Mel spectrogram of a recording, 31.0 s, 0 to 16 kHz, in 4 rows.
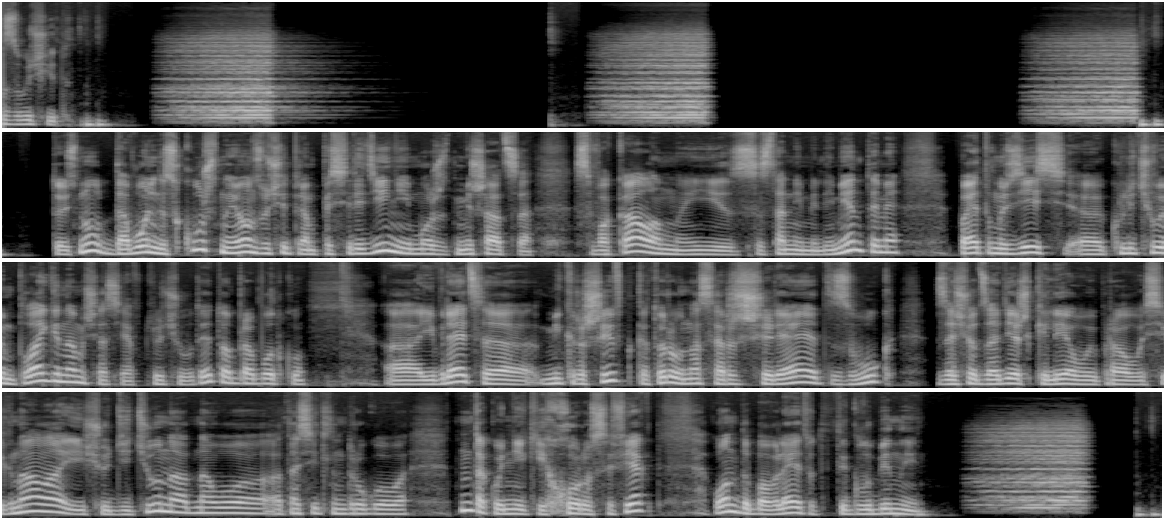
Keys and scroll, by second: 0.5 space, 7.5 space, 29.1 space, 30.7 space.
